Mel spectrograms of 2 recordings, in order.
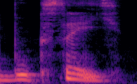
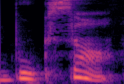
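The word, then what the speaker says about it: buksa: Вот это I, которая стоит здесь, она уже произносится как букву А в конце. То есть мы не будем говорить буксей, да? Мы будем говорить букса или вместо I шурте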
